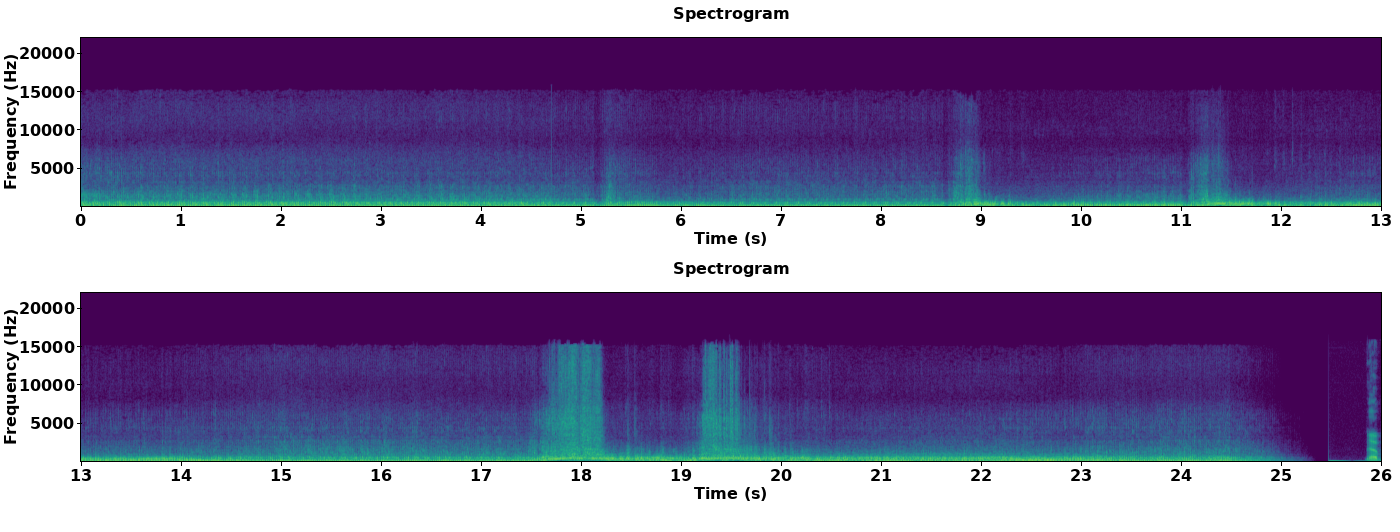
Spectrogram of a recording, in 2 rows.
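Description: Dodge Ram SRT-10's 8.3-litre Viper V10 heard at its twin exhaust tips: a steady idle broken by several short revs, the two strongest close together about two-thirds of the way through. It cuts off abruptly near the end.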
